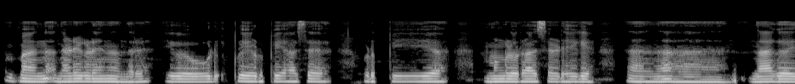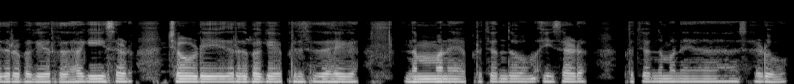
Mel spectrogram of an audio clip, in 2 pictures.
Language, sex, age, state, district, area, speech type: Kannada, male, 18-30, Karnataka, Uttara Kannada, rural, spontaneous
